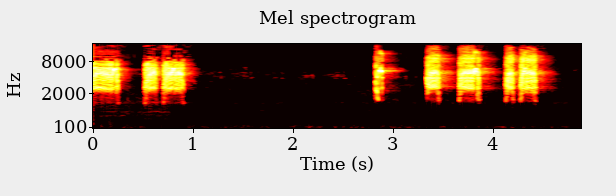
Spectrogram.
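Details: Black francolin call, used as playback to get a pet francolin calling: a short harsh note and then a grating double note, a pause, then a rasping phrase of several harsh, buzzy notes. Background is quiet.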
